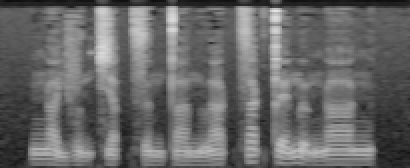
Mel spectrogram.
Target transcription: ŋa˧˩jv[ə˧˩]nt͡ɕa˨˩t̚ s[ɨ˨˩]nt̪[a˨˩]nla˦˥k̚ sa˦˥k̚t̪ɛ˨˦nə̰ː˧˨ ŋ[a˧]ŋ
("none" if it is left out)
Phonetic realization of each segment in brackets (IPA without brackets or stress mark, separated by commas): ə̰˧˨, ə˨˩, a˨˩, a˧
